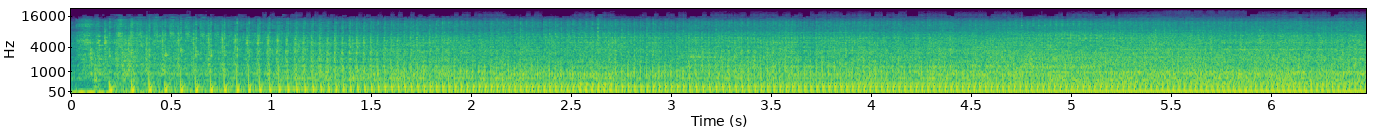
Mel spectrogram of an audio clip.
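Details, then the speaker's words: Original engine of a 1960s Trojan mini tractor, refitted on the tractor: catches after a few quick pulls, then idles with a slightly hunting beat. Wants more fuel and runs only with the choke on; governor setup uncertain. "just needs a bit more fuel wants to run with the choke on"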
